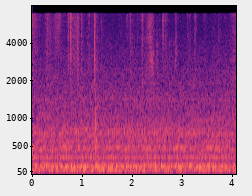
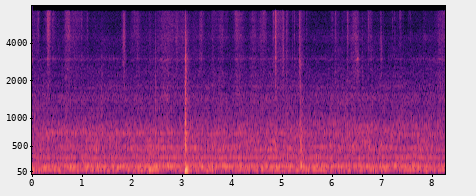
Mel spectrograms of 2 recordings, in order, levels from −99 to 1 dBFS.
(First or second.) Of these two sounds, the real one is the first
